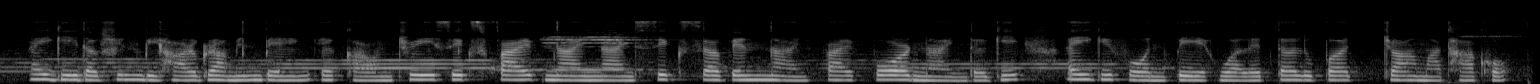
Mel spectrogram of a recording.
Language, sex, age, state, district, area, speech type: Manipuri, female, 18-30, Manipur, Tengnoupal, urban, read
